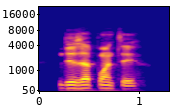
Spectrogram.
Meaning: 1. to dismiss 2. to disappoint
- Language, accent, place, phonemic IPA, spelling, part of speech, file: French, France, Lyon, /de.za.pwɛ̃.te/, désappointer, verb, LL-Q150 (fra)-désappointer.wav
